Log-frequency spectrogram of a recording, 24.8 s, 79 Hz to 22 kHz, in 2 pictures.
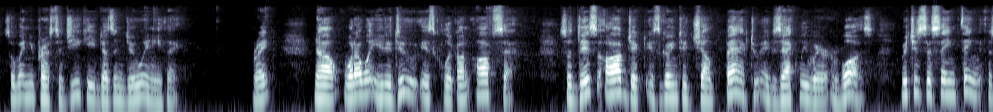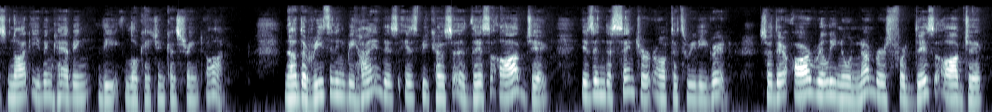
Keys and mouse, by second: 0.5 g, 1.8 right click, 2.7 click, 5.9 click, 14.0 click, 16.8 click, 18.5 right click, 24.4 right click.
